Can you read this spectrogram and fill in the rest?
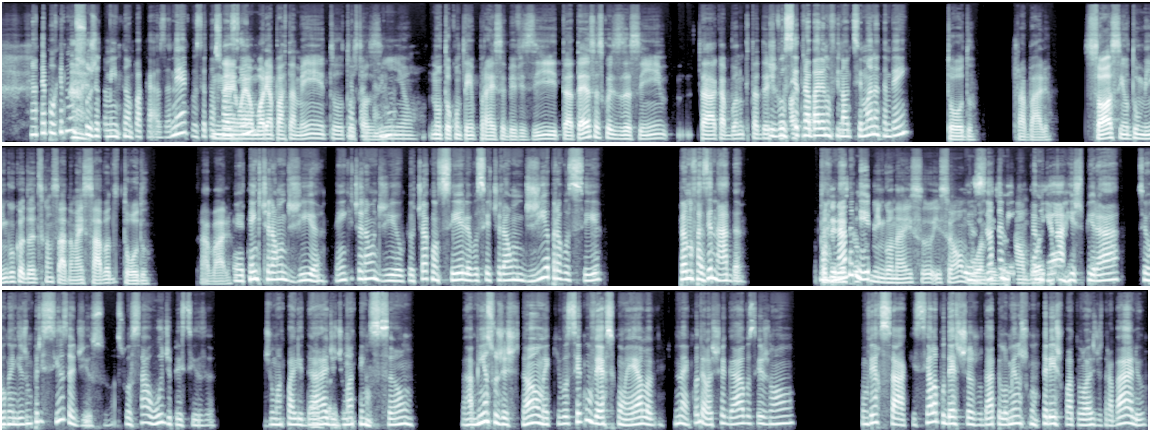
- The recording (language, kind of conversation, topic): Portuguese, advice, Como posso lidar com uma agenda cheia demais e ainda encontrar tempo para tarefas importantes?
- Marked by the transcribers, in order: tapping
